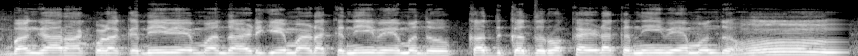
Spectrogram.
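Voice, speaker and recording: A man with a North Karnataka Kannada accent and a high voice delivers rhyming folk comedy from a stage at a religious gathering. He spins stories and playfully teases his listeners. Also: level tone, unhurried. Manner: rhyming, storytelling, playfully teasing the audience. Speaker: comedian and mimicry artist.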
